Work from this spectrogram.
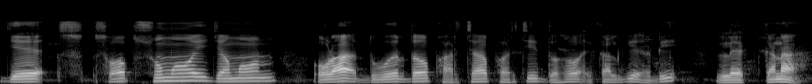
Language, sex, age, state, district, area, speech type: Santali, male, 45-60, West Bengal, Purulia, rural, spontaneous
